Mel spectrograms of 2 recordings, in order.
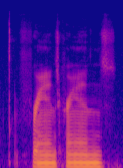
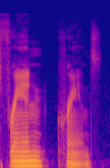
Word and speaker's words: Fran Kranz: Franz Kranz. I think his name, whatever his name was from Cabin in the Woods. How am I mispronouncing names? Yeah, it's Fran Kranz.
